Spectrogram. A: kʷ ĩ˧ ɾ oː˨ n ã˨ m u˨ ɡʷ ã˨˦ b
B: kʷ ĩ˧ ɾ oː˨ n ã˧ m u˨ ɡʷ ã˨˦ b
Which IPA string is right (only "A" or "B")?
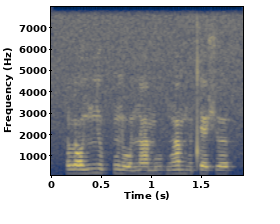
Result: A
